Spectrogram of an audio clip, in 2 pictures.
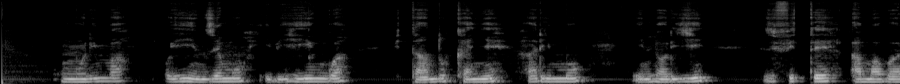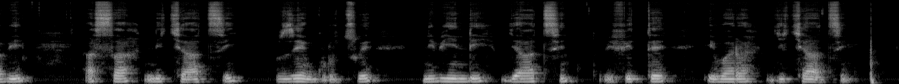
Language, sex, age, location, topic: Kinyarwanda, male, 25-35, Huye, agriculture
